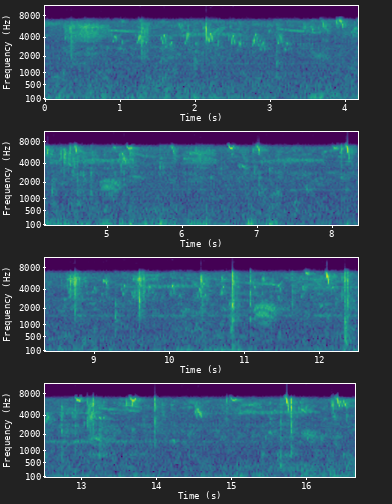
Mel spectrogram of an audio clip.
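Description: Wild birds chirping and calling, many short calls scattered throughout, over a steady low rumble.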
